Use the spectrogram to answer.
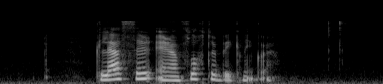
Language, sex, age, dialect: Faroese, female, 15-35, Suðurstreymoy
